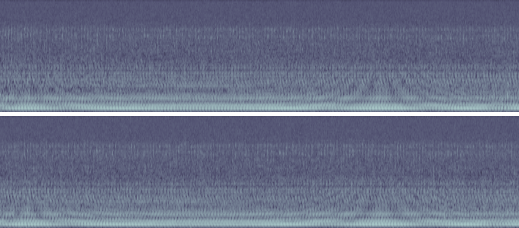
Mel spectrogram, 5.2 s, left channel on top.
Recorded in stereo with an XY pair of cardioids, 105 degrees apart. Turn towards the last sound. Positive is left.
No sound to turn to.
